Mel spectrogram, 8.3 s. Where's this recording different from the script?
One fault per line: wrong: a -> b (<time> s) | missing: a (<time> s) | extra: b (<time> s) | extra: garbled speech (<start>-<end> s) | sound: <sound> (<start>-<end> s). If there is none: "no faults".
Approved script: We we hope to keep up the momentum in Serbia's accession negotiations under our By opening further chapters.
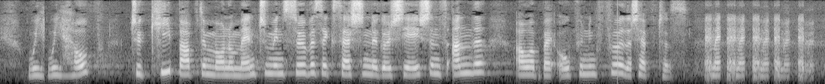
sound: laugh (7.0-8.2 s)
